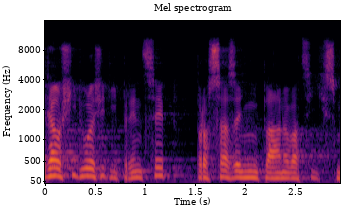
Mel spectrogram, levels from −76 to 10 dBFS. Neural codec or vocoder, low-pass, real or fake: none; 10.8 kHz; real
